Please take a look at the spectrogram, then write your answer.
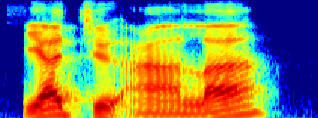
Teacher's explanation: jim sukun bacaan kolkolah dibaca memantul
